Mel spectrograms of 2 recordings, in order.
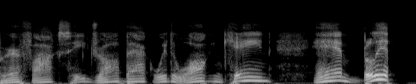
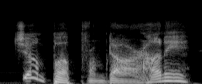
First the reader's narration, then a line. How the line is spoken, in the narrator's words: exclaimed Uncle Remus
